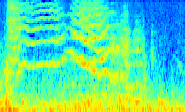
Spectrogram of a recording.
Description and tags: Wood door squeak sound effect I made for a video game I developed.
Close, Closing, Creak, Creaking, Door, Old, Open, Squeak, Squeaking, Wooden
